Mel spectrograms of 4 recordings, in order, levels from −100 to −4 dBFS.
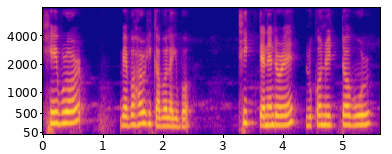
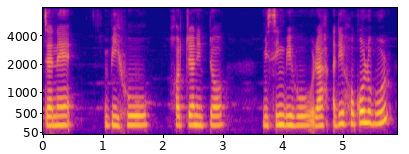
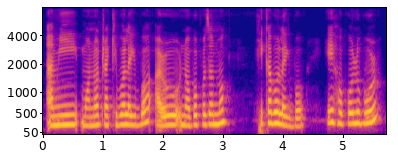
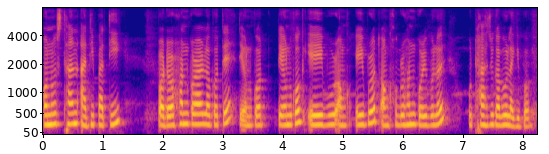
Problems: background conversations at intervals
